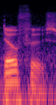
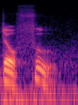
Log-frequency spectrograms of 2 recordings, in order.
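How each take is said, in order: First: The word ends with an audible S sound. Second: The word ends without any S sound. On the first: "I am saying that correctly" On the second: "I always thought it was Dofu, because it's French"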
